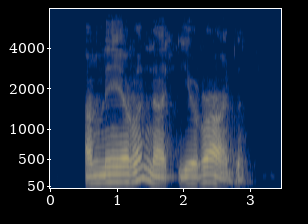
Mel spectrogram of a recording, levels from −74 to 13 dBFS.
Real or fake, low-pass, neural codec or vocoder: fake; 7.2 kHz; codec, 16 kHz, 4.8 kbps, FACodec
